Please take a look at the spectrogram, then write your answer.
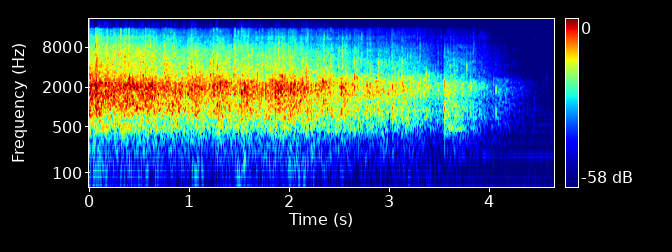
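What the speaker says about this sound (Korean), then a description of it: "지금까지 토크에 응해주신 우리 세 분의 연사님들께 큰 박수 부탁드리겠습니다" An audience at a nonprofit foundation forum applauds its speakers, a dense, steady wash of clapping that holds for several seconds, then thins and fades away toward the end.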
